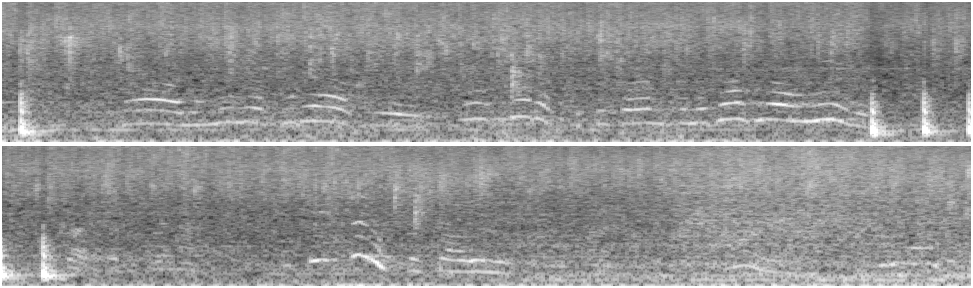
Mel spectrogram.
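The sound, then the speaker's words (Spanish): A shower runs at home, its spray a constant broad hiss from start to finish. Midway, four quick sharp knocks on the door ring out, and a faint muffled voice drifts beneath the water. “Matías en su casa se ducha, apoya la cabeza en la pared, piensa.”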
